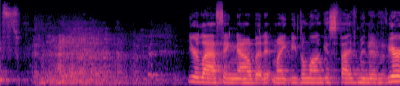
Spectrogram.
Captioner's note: laughter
